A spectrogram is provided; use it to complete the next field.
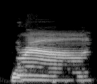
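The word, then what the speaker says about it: Browne: Do you think that you pronounce the E on the end of that, Sarah? No. Oh, Silly. Brown.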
